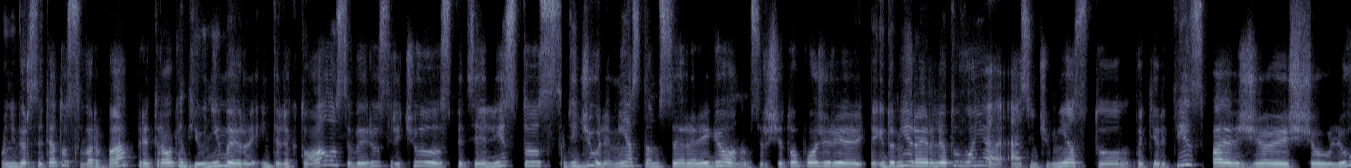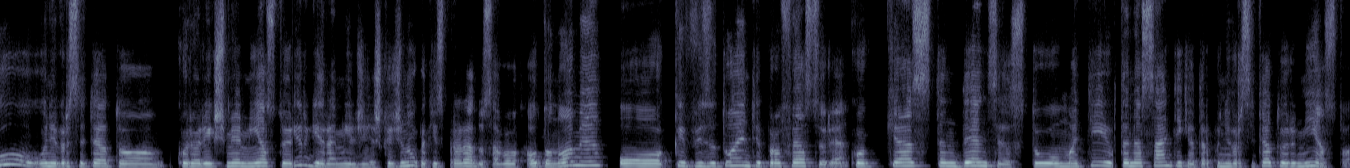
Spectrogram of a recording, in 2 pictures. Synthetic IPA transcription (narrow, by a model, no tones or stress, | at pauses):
ʊnʲɪʋʲɛɾʲsʲɪt̪ʲæːt̪oːsʋɐrbɐpʲɾʲɪt̪ɾɐʊkʲɛnt̪jɛʊnʲiːmɐɪrɪnʲt̪ʲɛlʲɛkt̪ʊɑːlˠʊsɪʋɐɪɾʲuːsʲɾʲɪt͡ʃʲuːsʲpʲɛt͡s̪ʲɪɛlʲiːst̪ʊsd̪ʲɪd͡ʒʲuːlʲɛmʲiɛst̪ɐmsɪrɾʲɛɡʲɪoːnomsɪɾʃʲɪt̪uːpoːʒʲuːɾʲʊiːd̪oːmʲiiːɾɐɪrlʲiɛt̪ʊʋoːjɛæːsɐnʲt͡ʃʲumʲiɛst̪ʊpɐt̪ʲɪɾʲt̪ʲiːspɑːʋʲizʲd͡ʒʲʊɪʃʲɛʊlʲuːʊnʲɪʋʲɛɾʲsʲɪt̪ʲæːt̪oːkʊɾʲoːɾʲɛɪkʃʲmʲeːmʲiɛst̪oːɪɾʲɡʲɪiːɾɐmʲiːlʲd͡ʒʲɪnʲɪʃkɐɪʒʲɪnɐʊkɐt̪jɪspɾɐɾɑːd̪oːsɑːʋoːɐʊt̪oːnoːmʲɪjɛoːkɐɪpʋʲɪzʲɪt̪uɔjɛnʲt̪ʲɪpɾoːfʲæːsoːɾʲɛ̰koːkʲɛst̪ʲɛnʲd̪ʲɛnʲtsʲɪjɛst̪umɐt̪ʲiːt̪ɐnʲɛsɑnʲt̪ʲiːkʲɛt̪ɐrpʊnʲɪʋʲɛɾʲsʲɪt̪ʲæːt̪oːɪɾmʲiɛst̪o̰ː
